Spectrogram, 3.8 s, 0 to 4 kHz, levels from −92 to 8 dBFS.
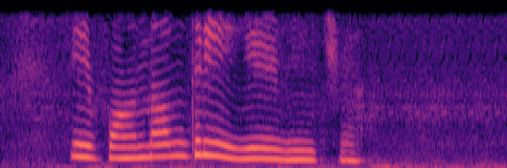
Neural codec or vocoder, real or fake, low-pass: codec, 16 kHz, 1.1 kbps, Voila-Tokenizer; fake; 3.6 kHz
